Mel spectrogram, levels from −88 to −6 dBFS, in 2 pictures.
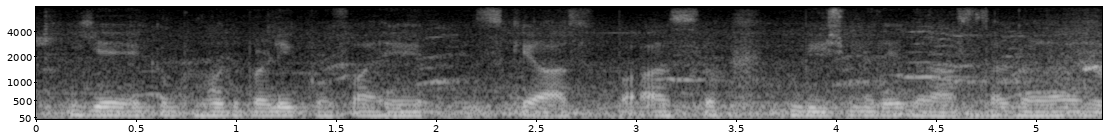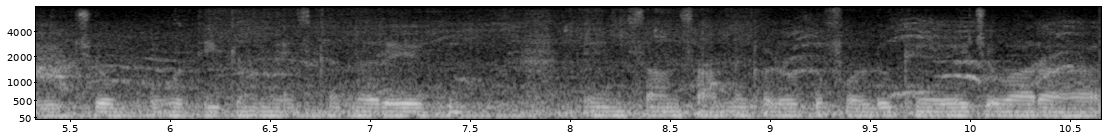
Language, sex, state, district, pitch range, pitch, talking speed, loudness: Hindi, male, Chhattisgarh, Rajnandgaon, 105-110 Hz, 105 Hz, 100 wpm, -31 LUFS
